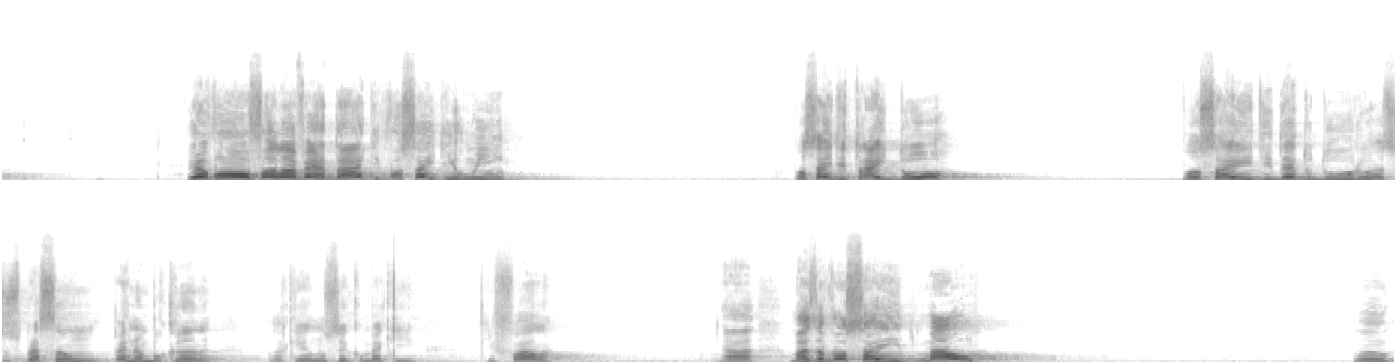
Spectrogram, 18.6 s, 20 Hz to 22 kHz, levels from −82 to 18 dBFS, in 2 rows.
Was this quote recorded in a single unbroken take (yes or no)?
yes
